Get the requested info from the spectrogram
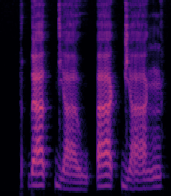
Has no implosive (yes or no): no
